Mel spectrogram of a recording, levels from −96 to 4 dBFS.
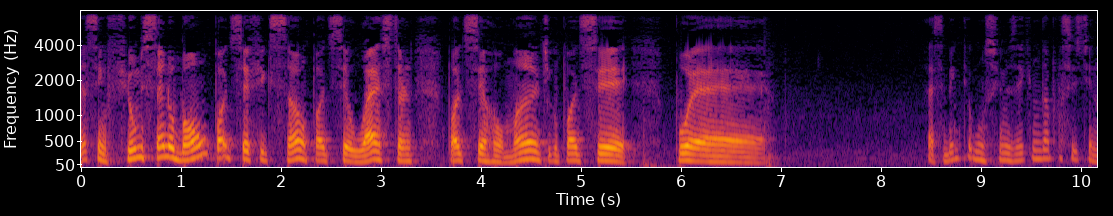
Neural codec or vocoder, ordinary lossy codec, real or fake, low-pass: none; none; real; 7.2 kHz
